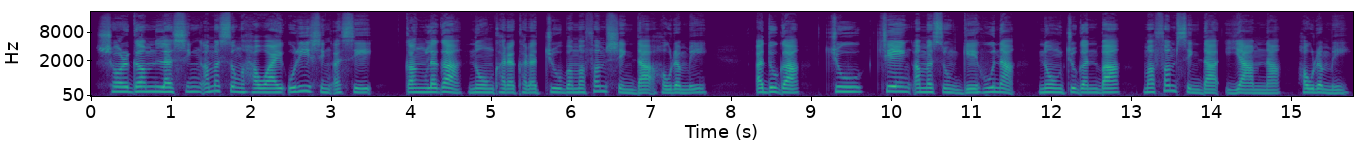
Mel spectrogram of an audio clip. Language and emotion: Manipuri, neutral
